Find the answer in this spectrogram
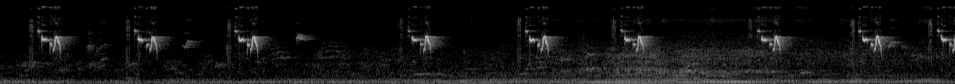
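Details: Persistent singing from a caged prinia, locally prenjak klawu, kept over four years: bright, explosive chirps spaced roughly a second apart, nine across the stretch, over faint low background noise.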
